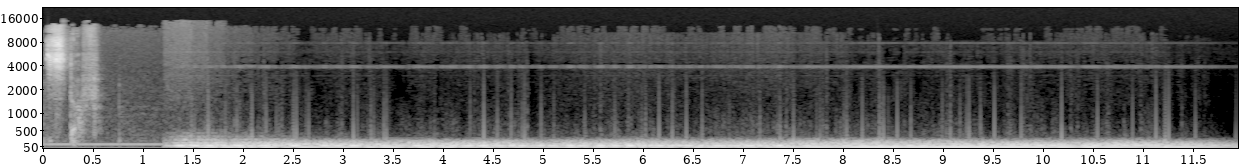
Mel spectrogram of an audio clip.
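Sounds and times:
deep low drone: 1.2 - 11.9.

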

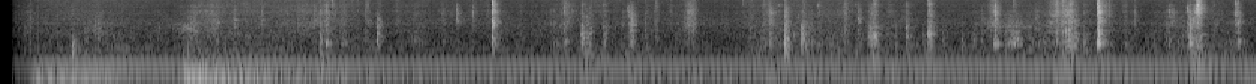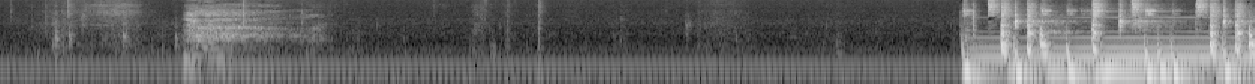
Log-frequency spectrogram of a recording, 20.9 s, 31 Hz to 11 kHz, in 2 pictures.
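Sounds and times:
electrical mains hum: 0.2 - 20.9.

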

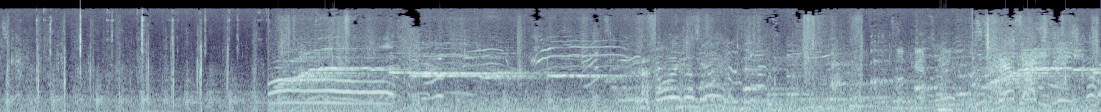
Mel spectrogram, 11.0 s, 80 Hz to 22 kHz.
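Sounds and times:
running footsteps on sand: 0.0 - 8.8.

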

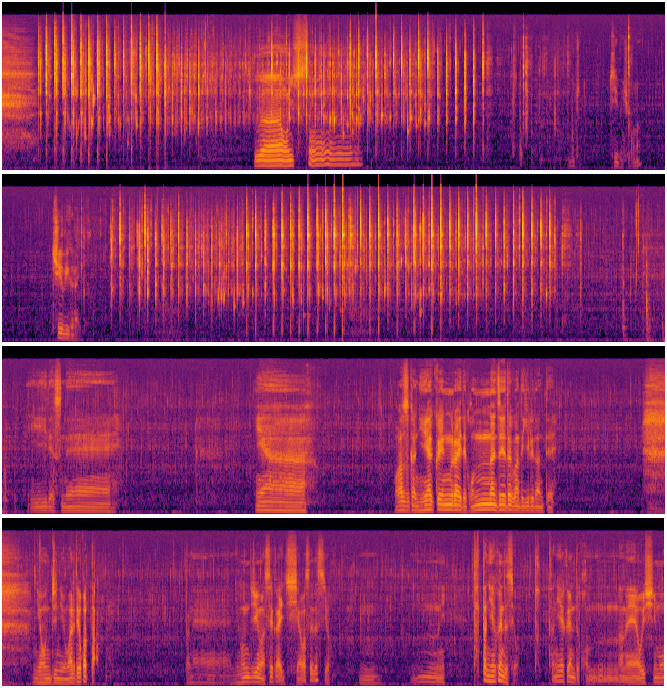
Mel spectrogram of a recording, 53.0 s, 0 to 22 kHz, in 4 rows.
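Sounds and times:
chopsticks clicking against bowl: 0.7 - 10.6, 14.8 - 24.9.

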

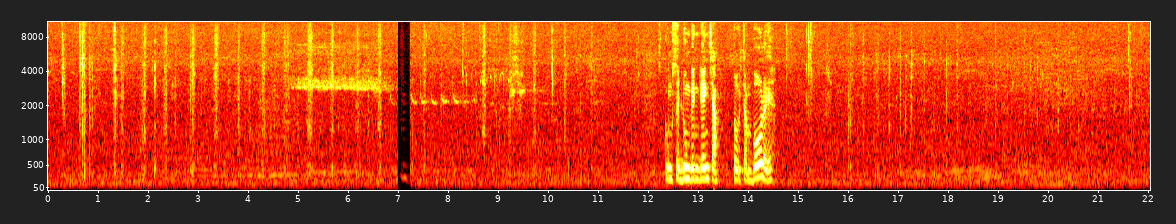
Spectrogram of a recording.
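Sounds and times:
crunching bites into cucumber: 0.6 - 6.8
chewing: 0.6 - 11.0, 15.2 - 20.7
high steady trill: 3.0 - 7.7.

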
